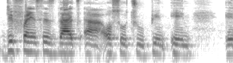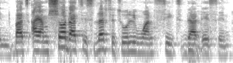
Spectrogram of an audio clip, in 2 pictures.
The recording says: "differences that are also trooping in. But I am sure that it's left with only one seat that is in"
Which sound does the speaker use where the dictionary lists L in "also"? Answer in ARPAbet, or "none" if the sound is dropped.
L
